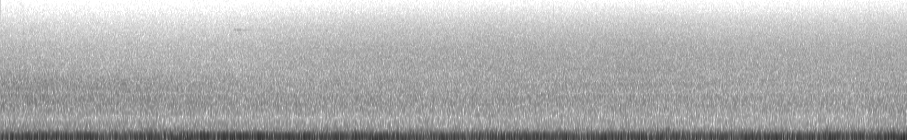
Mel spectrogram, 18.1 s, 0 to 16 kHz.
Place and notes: all the mornings of the ... - aug 20 2013 tuesday 06:51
